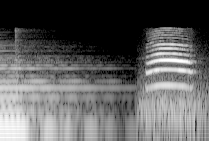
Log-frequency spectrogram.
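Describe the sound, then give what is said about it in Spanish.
A black cat meows once near the end: a single drawn-out, clear harmonic call, fairly loud and alone, with no talk. “Pero mi gato negro es diferente. Él acepta mi amor sin reservas. Pide comida con ternura y maulla de manera adorable cuando quiere agua.”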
